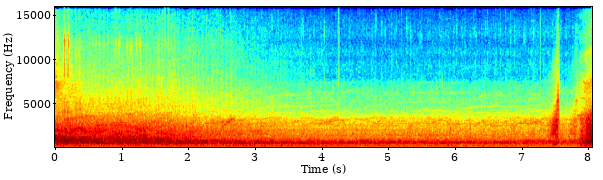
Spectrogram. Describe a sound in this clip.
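A crowd murmurs and cheers in a large stadium.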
